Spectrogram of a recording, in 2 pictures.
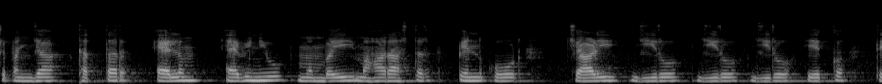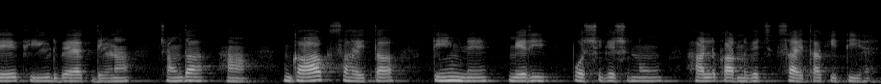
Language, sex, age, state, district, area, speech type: Punjabi, male, 45-60, Punjab, Hoshiarpur, rural, read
